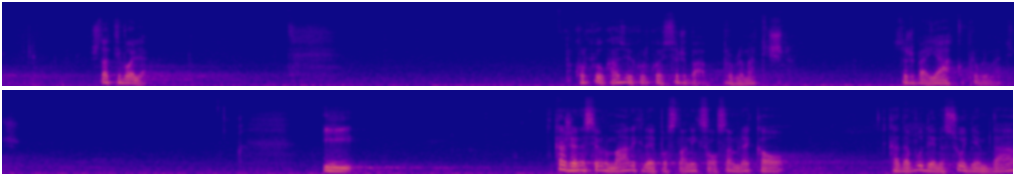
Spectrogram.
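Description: An elderly man speaks calmly into a close microphone, in short bursts with pauses.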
